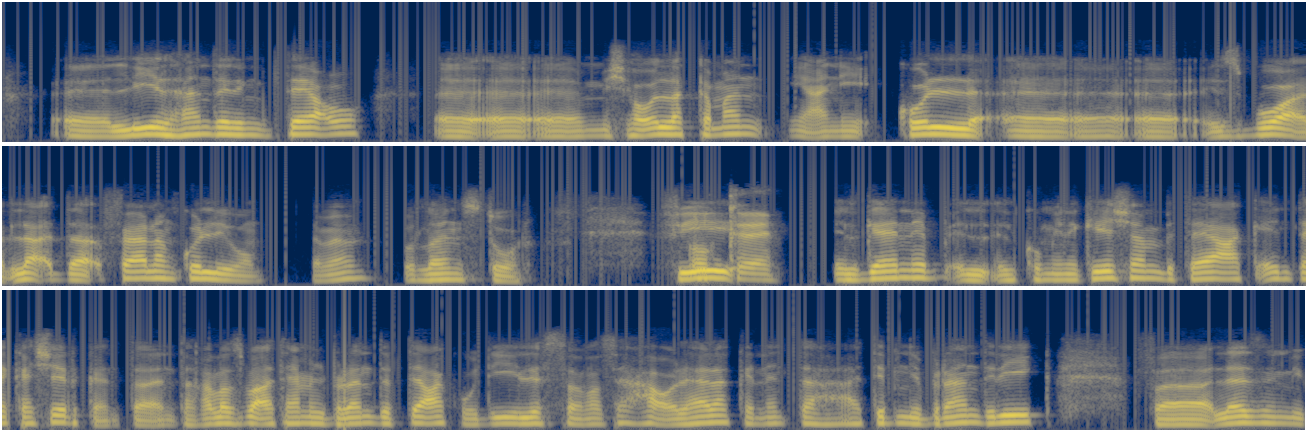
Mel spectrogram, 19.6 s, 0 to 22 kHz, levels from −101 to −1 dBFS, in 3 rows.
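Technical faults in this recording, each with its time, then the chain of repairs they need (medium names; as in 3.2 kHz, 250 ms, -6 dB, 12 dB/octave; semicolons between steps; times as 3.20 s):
crackle 34 per s -26 dBFS
6.14 s: pop -11 dBFS
13.07 s: pop -8 dBFS
14.75 s: pop -5 dBFS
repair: de-click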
